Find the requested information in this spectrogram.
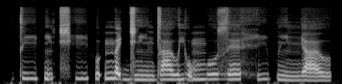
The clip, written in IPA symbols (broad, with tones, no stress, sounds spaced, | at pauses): t i˦ ʔ ĩ˦˨ t͡ɕʰ i˦ ʔ ʊ˦ ʔ n ä̰˦˨ d͡ʑ ĩ˨ d a˦ ʊ̯ j o̰˦˨ m o˦ z ɛ˦ h i˦ p ĩ˨ ɲ a˨ ʊ̯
